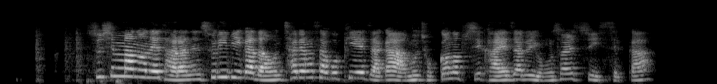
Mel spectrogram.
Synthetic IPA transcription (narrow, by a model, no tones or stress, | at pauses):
sʰuɕʰimːanʌne̞taɾanɯnsʰuɾibiɡanaont͡ɕʰaɾjʌŋsʰaɡopʰiɦe̞d͡ʑaɡaːmut͡ɕok͈ʌnʌp̚ɕ͈ikaed͡ʑaɾɯɭjoŋsʰoɦaɭs͈uis͈ɯɭk͈a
